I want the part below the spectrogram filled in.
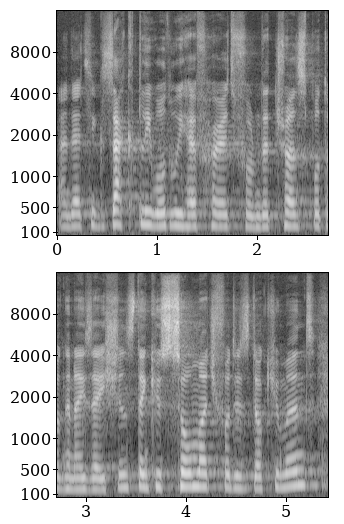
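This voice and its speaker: With a Polish accent, a woman speaks at a medium pitch and moderate pace, her intonation fairly even over noticeable background noise. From Poland. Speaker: European Commission director. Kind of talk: closing conference speech.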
